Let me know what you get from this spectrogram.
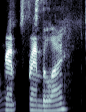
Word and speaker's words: Rambouillet: beyond Rambouillet. I said that wrong. – Rambouillet.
